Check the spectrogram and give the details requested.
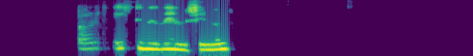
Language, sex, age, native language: Icelandic, female, 8, Icelandic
